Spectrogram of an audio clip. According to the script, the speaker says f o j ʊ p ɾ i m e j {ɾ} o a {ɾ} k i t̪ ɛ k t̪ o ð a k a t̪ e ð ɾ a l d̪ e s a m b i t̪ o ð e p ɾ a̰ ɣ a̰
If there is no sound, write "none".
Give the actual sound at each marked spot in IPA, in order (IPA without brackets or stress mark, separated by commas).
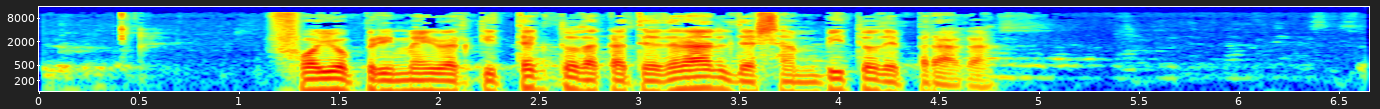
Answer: ɾ, ɾ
